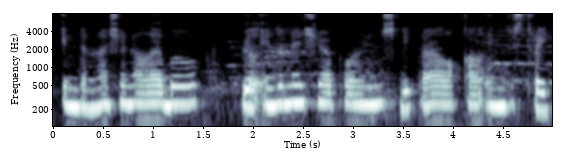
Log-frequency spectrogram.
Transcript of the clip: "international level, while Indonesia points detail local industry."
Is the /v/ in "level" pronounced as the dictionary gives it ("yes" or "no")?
no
